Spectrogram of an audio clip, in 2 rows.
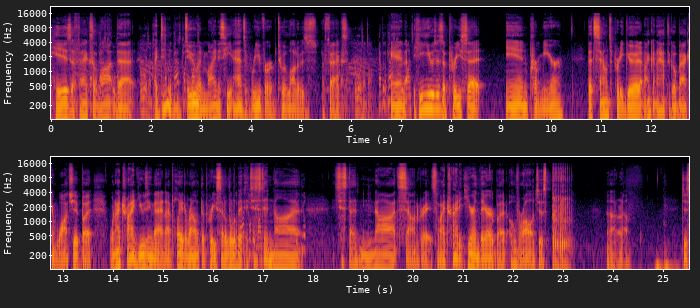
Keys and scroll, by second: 0.4 space, 1.3 space, 1.7 space, 2.9 space, 5.4 space, 5.7 s, 6.8 s, 7.1 space, 16.2-17.7 typing, 20.9 s, 21.7 ctrl+s, 22.4 s.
